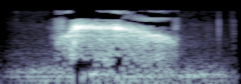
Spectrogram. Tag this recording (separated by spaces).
NOW FLY AWAY AGAIN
